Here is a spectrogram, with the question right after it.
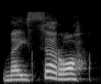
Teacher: جس کی آواز سینے کی طرف جاتی ہے، گلے والا ہا نہیں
